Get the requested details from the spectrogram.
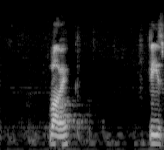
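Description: A man calls out in a loud, ringing voice.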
